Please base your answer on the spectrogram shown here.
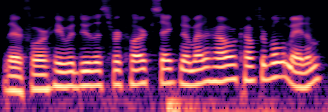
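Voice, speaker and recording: A smooth, mellow-voiced man races through fan fiction on a comedy web show, reading it in a hammy, mock-dramatic style. His medium-pitched delivery is animated, and he keeps stopping for amused, joking asides.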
